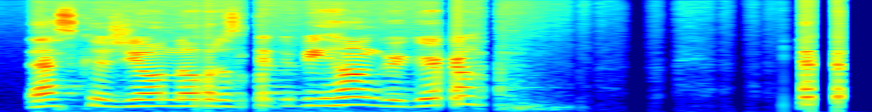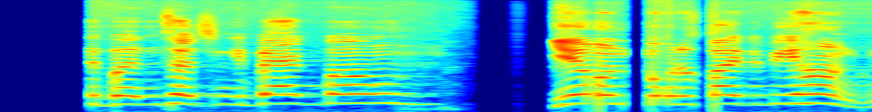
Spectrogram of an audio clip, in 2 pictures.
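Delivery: put-on down-home country voice, loud and fast. The speaker recalls what a man told her thirty years ago, in his country voice. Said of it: "in his country voice".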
